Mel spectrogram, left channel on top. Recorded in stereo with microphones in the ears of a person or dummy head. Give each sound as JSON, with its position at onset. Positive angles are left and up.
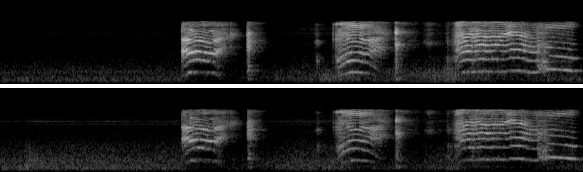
{"t": 1.8, "sound": "a baby crying", "side_deg": 55, "distance_m": 0.9}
